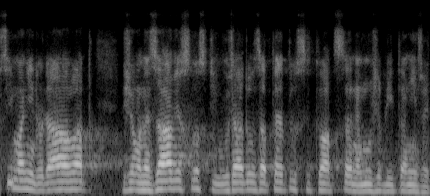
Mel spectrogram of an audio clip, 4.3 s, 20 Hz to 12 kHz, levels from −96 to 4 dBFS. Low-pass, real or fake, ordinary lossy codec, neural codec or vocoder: 7.2 kHz; fake; Opus, 24 kbps; codec, 16 kHz, 4 kbps, FreqCodec, smaller model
